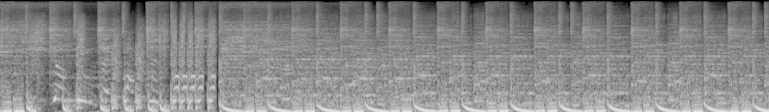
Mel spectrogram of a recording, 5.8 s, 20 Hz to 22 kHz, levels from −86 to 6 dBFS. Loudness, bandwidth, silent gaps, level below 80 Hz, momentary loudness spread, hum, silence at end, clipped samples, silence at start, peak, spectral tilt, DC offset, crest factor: -10 LUFS; over 20 kHz; none; -12 dBFS; 2 LU; none; 0 s; under 0.1%; 0 s; 0 dBFS; -4 dB/octave; under 0.1%; 8 dB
